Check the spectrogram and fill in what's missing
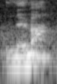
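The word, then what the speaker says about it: Pneuma: Numa. I'd say it's a silent P.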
